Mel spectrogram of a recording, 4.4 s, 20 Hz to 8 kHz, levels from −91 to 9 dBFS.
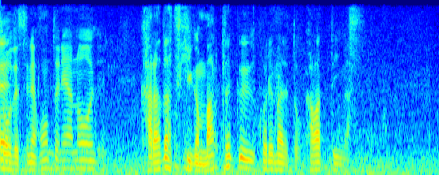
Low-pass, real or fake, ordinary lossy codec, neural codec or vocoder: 7.2 kHz; real; none; none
